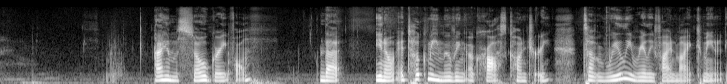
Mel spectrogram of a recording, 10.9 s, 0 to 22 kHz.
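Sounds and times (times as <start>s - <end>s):
sipping hot tea: 1.2s - 2.4s
slurping swallow: 1.3s - 2.3s
speech: 2.3s - 4.0s, 4.8s - 10.9s.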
